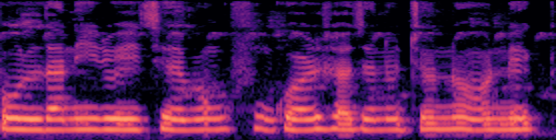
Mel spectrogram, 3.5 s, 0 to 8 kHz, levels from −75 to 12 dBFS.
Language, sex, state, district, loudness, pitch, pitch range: Bengali, female, Tripura, West Tripura, -13 LUFS, 230 Hz, 205-235 Hz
